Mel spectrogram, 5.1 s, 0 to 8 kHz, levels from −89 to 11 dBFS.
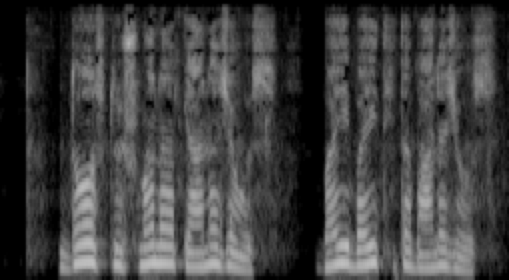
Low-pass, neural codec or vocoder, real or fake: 7.2 kHz; none; real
